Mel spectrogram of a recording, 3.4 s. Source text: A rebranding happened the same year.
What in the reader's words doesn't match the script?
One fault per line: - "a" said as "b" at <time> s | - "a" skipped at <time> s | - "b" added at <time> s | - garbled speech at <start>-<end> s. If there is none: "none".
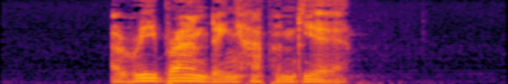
- "the same" skipped at 2.0 s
